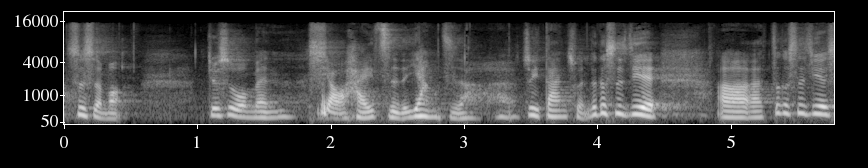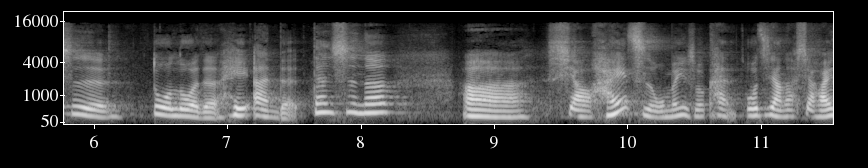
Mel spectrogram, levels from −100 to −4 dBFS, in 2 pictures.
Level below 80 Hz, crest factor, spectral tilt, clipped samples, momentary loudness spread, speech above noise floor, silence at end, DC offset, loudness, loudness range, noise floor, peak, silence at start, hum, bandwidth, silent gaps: -76 dBFS; 20 dB; -4.5 dB/octave; under 0.1%; 10 LU; 27 dB; 0 s; under 0.1%; -25 LUFS; 4 LU; -52 dBFS; -4 dBFS; 0 s; none; 15.5 kHz; none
